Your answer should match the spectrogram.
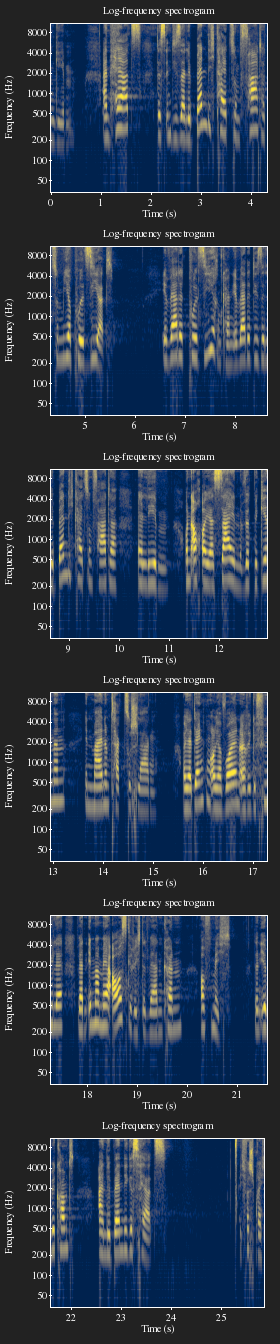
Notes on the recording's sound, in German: aus dem Gottesdienst beim Youth Prayer Congress (YouPC)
